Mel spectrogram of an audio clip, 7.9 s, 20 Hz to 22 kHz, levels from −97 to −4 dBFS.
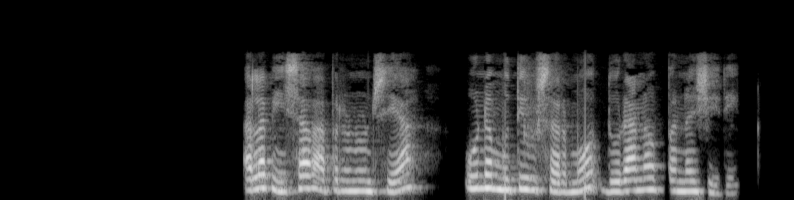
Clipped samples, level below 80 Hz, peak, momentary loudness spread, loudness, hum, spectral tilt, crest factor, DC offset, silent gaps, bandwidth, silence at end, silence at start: under 0.1%; -60 dBFS; -6 dBFS; 8 LU; -23 LUFS; none; -5.5 dB/octave; 18 dB; under 0.1%; 4.50-4.65 s; 7.6 kHz; 0.55 s; 2.45 s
